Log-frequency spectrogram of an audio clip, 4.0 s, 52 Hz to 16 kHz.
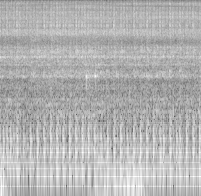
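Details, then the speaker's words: Single-cylinder carbureted motorcycle fouling spark plugs black, mixture screw turned out further: uneven lazy putter around four beats a second, no crisp rev pickup, cheap carburetor hard to set; still running rich. "Tambahin lagi 2 putaran. suaranya masih kayak suara mesin keborosan ya, deret kayak gitu, belum teriak"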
